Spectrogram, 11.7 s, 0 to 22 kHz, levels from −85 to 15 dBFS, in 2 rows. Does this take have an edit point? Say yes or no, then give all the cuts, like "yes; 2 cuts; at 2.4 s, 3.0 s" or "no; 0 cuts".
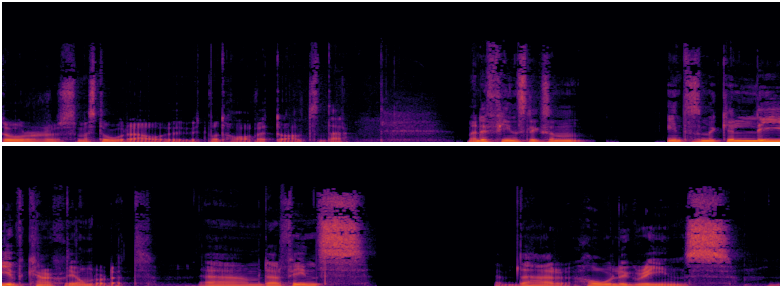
yes; 1 cut; at 6.3 s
